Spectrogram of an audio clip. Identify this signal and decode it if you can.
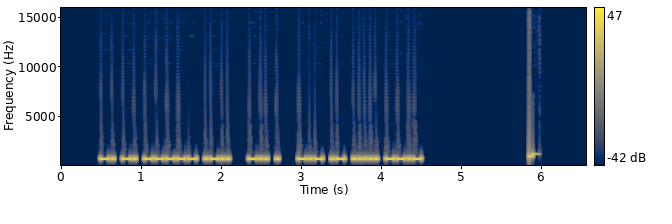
Morse code, heard as a keyed tone, about 36 wpm, 700 Hz. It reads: NN0L DE KA5Q
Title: USA Callsign DE Callsign - 4 Characters - 35wpm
